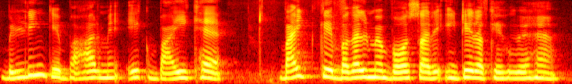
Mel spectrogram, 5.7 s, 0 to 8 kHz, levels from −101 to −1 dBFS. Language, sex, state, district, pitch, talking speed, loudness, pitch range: Hindi, female, Jharkhand, Ranchi, 230 Hz, 180 wpm, -14 LUFS, 220-250 Hz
